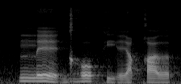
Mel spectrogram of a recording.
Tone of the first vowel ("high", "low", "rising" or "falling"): falling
